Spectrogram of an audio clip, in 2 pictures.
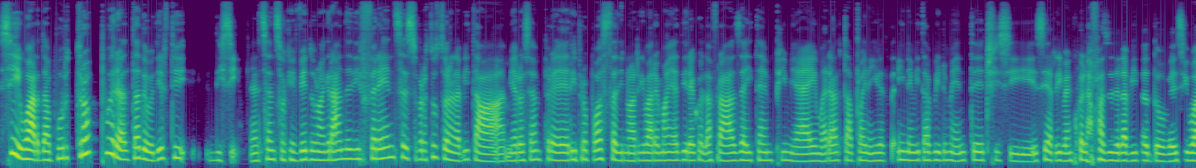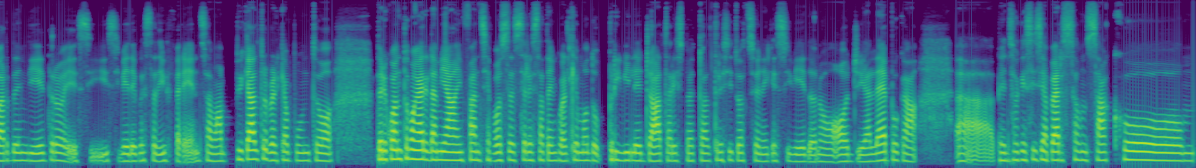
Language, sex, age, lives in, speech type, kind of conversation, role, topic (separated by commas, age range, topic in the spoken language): Italian, female, 25-29, Italy, conversation, podcast, guest, Qual è il ricordo più caro della tua infanzia?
